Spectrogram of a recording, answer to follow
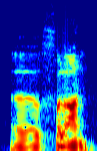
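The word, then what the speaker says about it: forlorn: Next word आपका है फलान। यहाँ आर साइलेंट है, फलान।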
